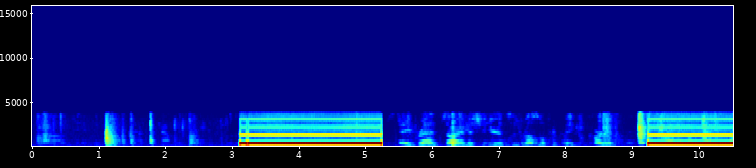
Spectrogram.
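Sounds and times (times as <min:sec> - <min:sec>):
telephone line tone during a call transfer to voicemail: 0:03.1 - 0:05.3, 0:09.2 - 0:10.5.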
